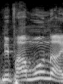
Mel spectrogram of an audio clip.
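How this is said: It is said in a Gyeongsang dialect. This is the real regional way of saying it. "이게 어, 사투리거든"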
